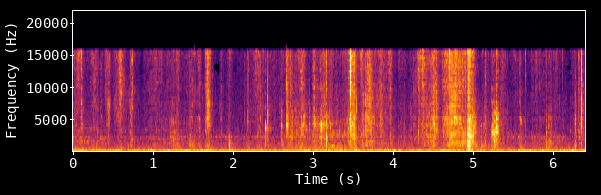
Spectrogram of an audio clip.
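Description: Near silence, with faint rustles and light taps from paper and satin ribbon being handled.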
